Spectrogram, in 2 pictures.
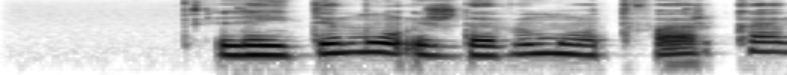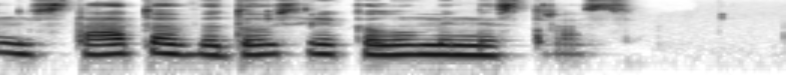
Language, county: Lithuanian, Vilnius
